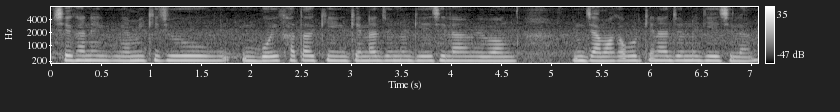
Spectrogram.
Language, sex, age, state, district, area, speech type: Bengali, female, 18-30, West Bengal, Dakshin Dinajpur, urban, spontaneous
